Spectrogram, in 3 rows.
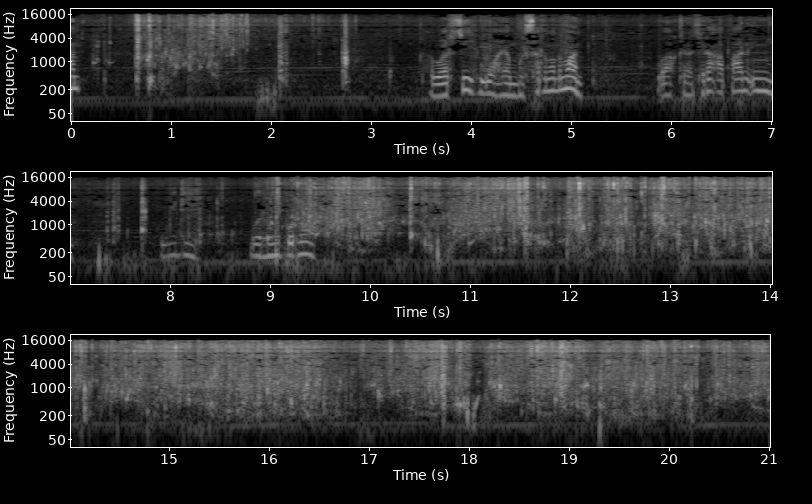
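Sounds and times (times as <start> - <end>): muddy water sloshing and splashing: 0.0 - 3.0, 7.3 - 21.0.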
